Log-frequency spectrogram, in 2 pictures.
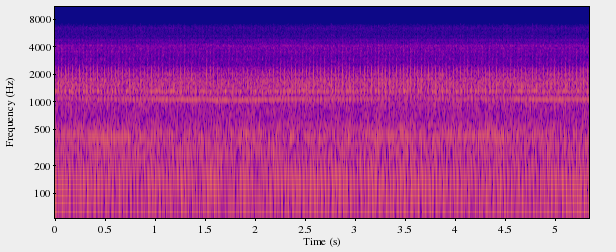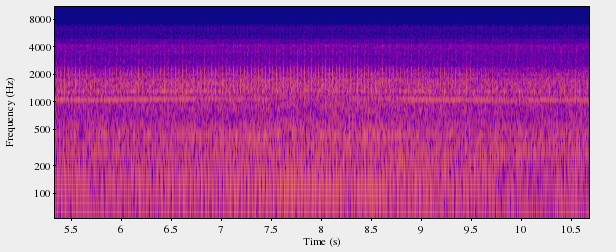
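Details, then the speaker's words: Proton Waja MMC automatic with an idle complaint: starts well, then a steady, even idle sits a touch high with a faint constant whine while cold. TPS is reset to the 644.5 mV standard before warm-up and base timing. "Okey start cantik boleh. Tapi dia kata dia up sikitlah."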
